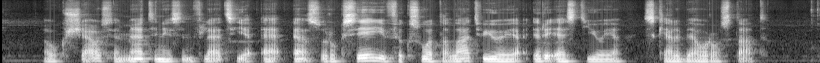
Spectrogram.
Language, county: Lithuanian, Marijampolė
